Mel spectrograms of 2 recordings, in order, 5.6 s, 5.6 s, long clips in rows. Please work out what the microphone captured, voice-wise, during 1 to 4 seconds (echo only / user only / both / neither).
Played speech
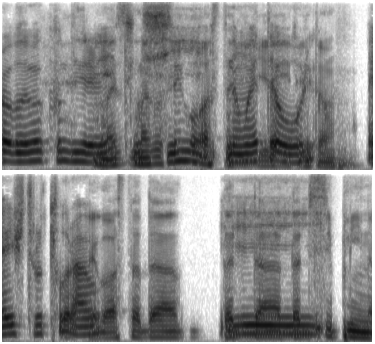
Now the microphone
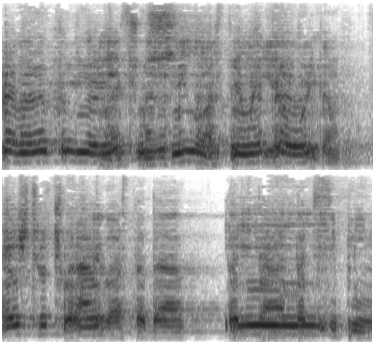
echo only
